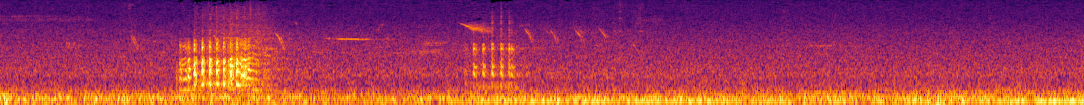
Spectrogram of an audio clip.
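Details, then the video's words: One short, loud, rattling sandhill crane call, followed about a second later by a fainter echoing reply, with a steady low drone beneath. "Sandhill Cranes Calling"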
